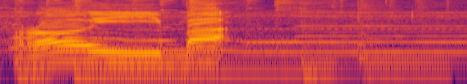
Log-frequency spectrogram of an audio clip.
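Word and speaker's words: رَيْب: Ditulisnya roiba. Ketika wakaf atau ketika kita berhenti membaca, maka dibacanya menjadi roib.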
